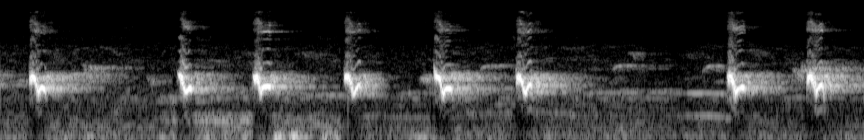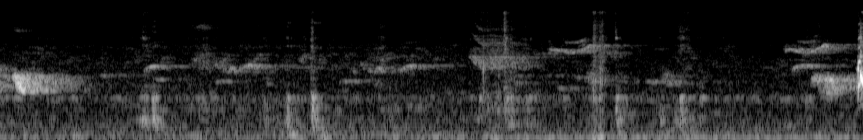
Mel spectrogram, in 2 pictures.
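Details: Yellow-vented bulbul (trucuk) singing on a training recording meant to teach young birds to sing: quick series of rich bubbling notes about every half second, then a quieter stretch with faint chirps and a low hum.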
